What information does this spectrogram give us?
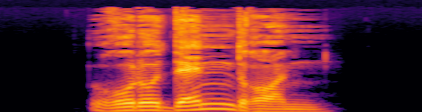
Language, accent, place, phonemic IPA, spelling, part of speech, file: German, Germany, Berlin, /ro.doˈdɛn.drɔn/, Rhododendron, noun, De-Rhododendron.ogg
- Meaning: rhododendron (flowering shrub in the genus Rhododendron)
